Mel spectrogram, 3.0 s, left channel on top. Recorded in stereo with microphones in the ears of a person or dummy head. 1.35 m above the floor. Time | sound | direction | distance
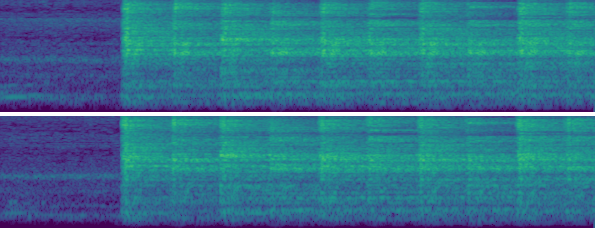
0.6 | ticking | 40° right (ahead or behind) | 2.5 m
